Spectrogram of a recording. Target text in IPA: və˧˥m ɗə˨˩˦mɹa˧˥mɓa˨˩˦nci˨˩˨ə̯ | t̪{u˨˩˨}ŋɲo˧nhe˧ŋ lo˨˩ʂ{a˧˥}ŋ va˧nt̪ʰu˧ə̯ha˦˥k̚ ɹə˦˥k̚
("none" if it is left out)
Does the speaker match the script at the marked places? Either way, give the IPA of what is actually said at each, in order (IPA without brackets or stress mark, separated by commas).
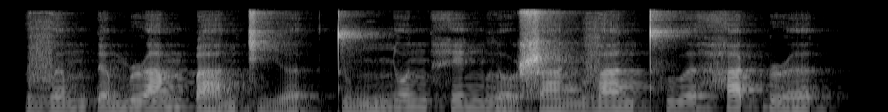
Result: u˨˩˨, a˧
